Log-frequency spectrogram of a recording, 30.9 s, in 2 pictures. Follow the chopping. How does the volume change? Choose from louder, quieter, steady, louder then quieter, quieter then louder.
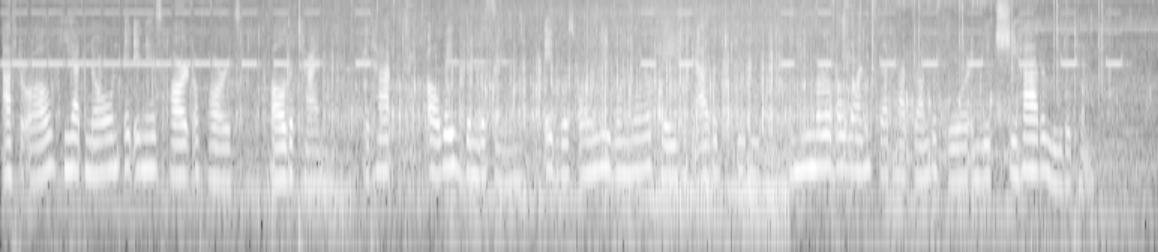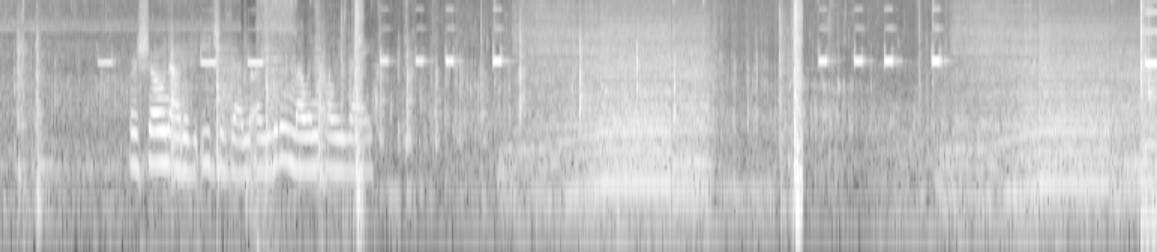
quieter then louder.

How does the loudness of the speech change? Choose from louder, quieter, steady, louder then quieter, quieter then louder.
steady.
